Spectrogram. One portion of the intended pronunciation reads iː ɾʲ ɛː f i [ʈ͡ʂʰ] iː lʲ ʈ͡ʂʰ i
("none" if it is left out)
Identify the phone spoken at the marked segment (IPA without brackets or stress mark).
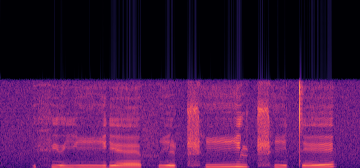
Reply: ʈ͡ʂʰ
